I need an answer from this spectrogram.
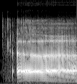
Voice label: voice message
